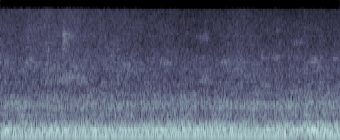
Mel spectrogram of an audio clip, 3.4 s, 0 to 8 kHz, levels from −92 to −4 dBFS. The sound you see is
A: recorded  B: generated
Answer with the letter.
A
